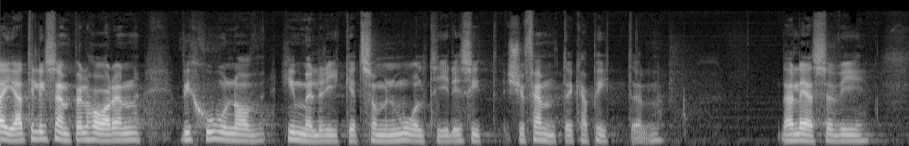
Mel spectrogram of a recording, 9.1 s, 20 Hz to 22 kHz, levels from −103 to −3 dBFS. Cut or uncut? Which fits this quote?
cut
